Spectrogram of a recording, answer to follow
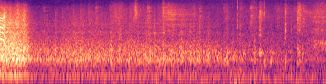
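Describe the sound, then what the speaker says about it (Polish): A train passes with a steady rumbling roll and rhythmic clickety-clack of wheels on rails, fairly faint and distant, sustained throughout after a brief louder opening. "Pociąg!"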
